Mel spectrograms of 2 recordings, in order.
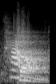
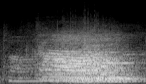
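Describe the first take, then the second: First: It is said with the fourth tone, falling quickly. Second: It is said with the first tone. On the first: "The fourth one is go down. Yes, very quickly. Short" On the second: "So the first one"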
